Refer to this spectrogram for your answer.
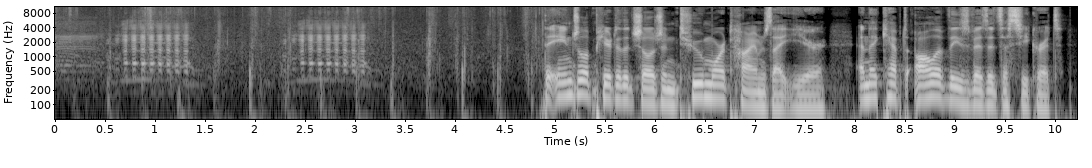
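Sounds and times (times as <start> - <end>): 
sheep bleating: 0.0 - 3.4
speech: 4.9 - 10.2.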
